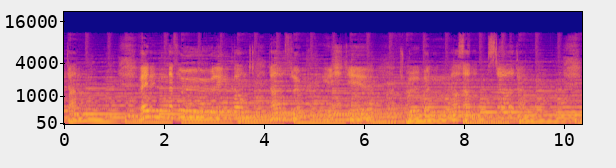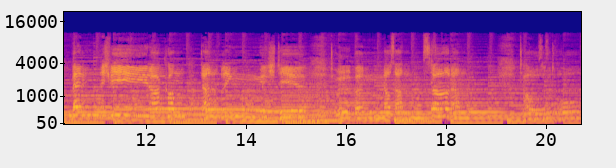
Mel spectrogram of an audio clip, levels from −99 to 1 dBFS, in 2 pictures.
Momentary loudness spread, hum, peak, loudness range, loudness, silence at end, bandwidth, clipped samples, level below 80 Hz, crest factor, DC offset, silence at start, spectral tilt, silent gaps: 7 LU; none; -4 dBFS; 4 LU; -19 LUFS; 0 s; 11.5 kHz; under 0.1%; -30 dBFS; 16 dB; under 0.1%; 0 s; -5 dB/octave; none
